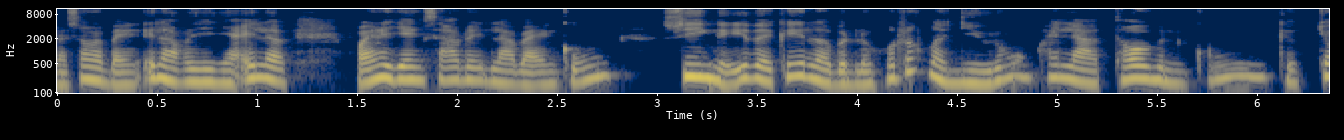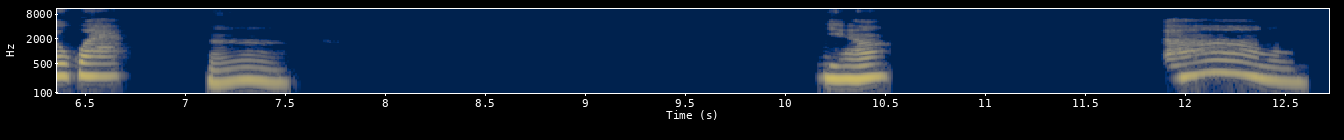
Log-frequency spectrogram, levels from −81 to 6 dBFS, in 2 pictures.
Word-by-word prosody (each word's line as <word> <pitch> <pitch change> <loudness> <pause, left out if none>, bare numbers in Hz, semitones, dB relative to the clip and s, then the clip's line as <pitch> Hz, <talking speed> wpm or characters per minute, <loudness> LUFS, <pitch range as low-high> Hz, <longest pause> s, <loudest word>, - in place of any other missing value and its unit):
là 155 - -4
xong 215 - +1
rồi 200 - +3
bạn 155 -1 -2
ý - - +1
là 215 -3 +5
kh - - -5
phải 185 - +1
về 180 - +2
nhà 170 -1 0
ý 225 - +4
là 210 -4 +3 0.3
khoảng 175 +4 +4
thời 230 - +6
gian 210 -1 +4
sau 200 0 -1
đi 200 -1 -2
là 175 -3 -2
bạn 155 0 -2
cũng 210 +7 -2 0.3
suy 250 -11 +6
nghĩ 200 -4 +4
về 215 -3 +3
cái 250 +7 +1
lời 205 -6 +3
bình 165 -1 -1
luận 160 0 -3
của 220 - 0
rất 325 +3 -3
là 235 - +4
nhiều, 170 -2 -1
đúng 200 +6 -1
hông? 245 - -6
Hay 235 -1 -2
là 185 -6 +1
thôi 220 +2 +4
mình 200 -4 -1
cũng, 235 +6 -6
kiểu, 175 - -8
cho 255 - +2
qua? 250 0 0 0.4
Đó. 180 -3 -5 3.0
Vậy 225 -2 +2
hả? 225 +3 +3 1.4
À. 245 -5 -4
210 Hz, 210 wpm, -22 LUFS, 180-235 Hz, 3.0 s, thời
